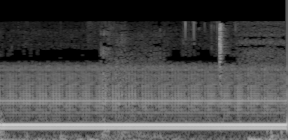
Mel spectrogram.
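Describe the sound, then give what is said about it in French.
A telephone dial tone sounds as a call is about to be dialled. It is a loud, unbroken hum at one fixed pitch, with a couple of faint brief ticks over it. “vas-y, on appelle Dieu. Tout de suite, on l'appelle.”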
